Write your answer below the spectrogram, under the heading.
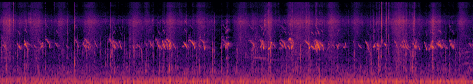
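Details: Continuous chirping from several chickens, with dense, high, short rising peeps overlapping throughout against a low background hum.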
